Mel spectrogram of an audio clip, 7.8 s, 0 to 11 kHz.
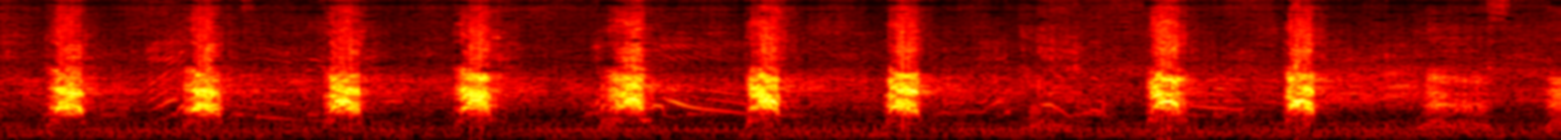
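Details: German Shepherd at a dog show, the 2023 world championship event; a dog barks in steady single woofs, roughly every three-quarters of a second, eleven barks in all, with faint crowd murmur behind.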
